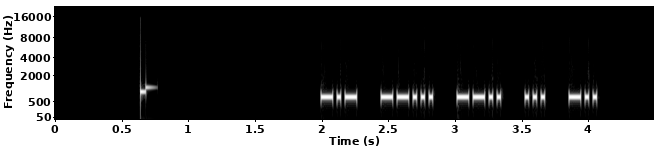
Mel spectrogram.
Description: Morse code, heard as a keyed tone, about 40 wpm, spaced as for 29 wpm, 700 Hz. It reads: K7ZSD
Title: USA Call Signs - 5 Characters - 2x Character Spacing - 40wpm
